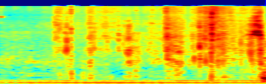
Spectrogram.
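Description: Faint crinkling and rustling of something being handled, over a steady low background hum.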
